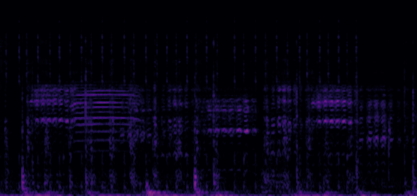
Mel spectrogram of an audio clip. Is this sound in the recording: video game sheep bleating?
yes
